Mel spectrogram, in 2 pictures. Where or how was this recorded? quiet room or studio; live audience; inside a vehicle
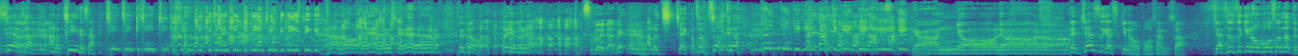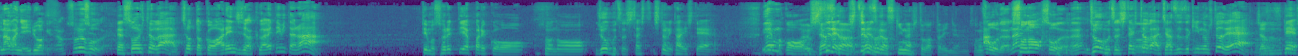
live audience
